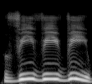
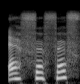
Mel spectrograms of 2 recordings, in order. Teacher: গলায় আলতো করে আঙুল রেখে ভি ভি ভি বলুন, একটা ভাইব্রেশন ফিল করবেন। আবার এফ এফ এফ বলুন, দেখবেন কোনো ভাইব্রেশন নেই। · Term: ভয়েসিং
